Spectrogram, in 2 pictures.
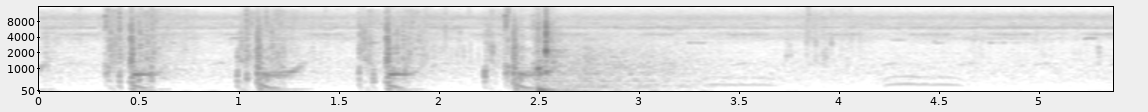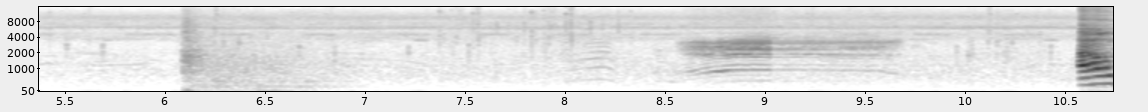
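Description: A sheep in the Lego Worlds video game gives a wavering, bleating cry late on. Earlier come sharp clicks and soft game effects, all fairly close and moderate in level.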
